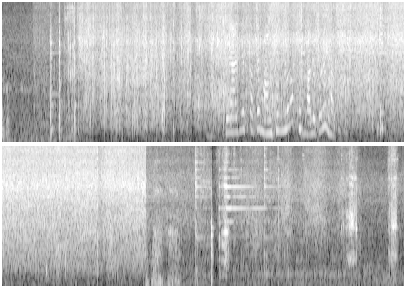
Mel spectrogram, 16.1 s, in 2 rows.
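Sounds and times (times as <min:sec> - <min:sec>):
chicken sizzling in ghee: 0:00.6 - 0:12.1, 0:13.1 - 0:16.0
stirring with metal clinks: 0:11.9 - 0:14.2.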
